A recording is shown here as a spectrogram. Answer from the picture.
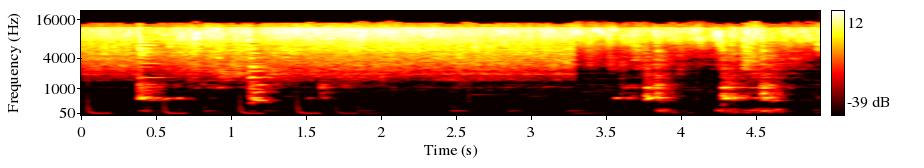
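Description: Andouille sausage and tasso sizzling in oil in a stainless steel pot, with a spoon knocking and scraping against the pot as the meat is lifted out; the scraping gets busier near the end.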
